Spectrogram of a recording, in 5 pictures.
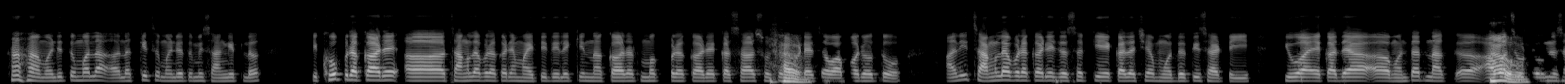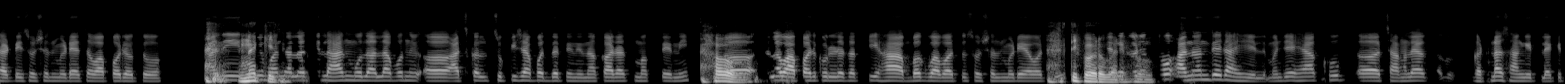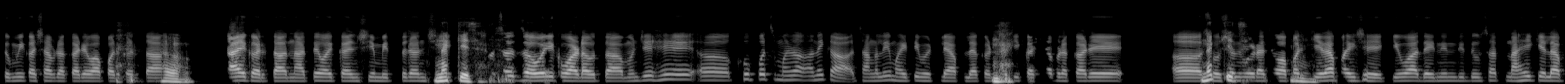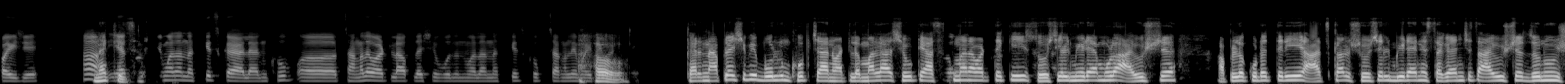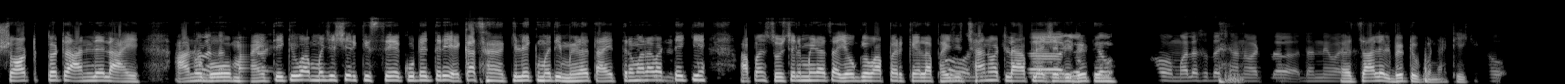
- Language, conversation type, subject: Marathi, podcast, सोशल मीडियामुळे तुमच्या दैनंदिन आयुष्यात कोणते बदल झाले आहेत?
- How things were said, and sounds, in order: tapping; laughing while speaking: "हां"; other background noise; distorted speech; chuckle; laughing while speaking: "अगदी"; chuckle; unintelligible speech; chuckle; other noise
